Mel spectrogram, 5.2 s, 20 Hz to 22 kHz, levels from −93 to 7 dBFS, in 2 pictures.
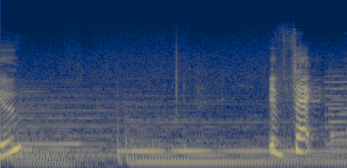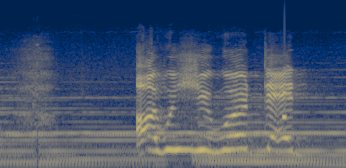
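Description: At 2.84–2.90 s and 4.72–4.75 s, corrupt frames decoded: damaged bits misplace energy briefly, giving a chirp, squeak, blip or burst of noise. The second is much louder.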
